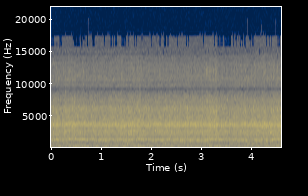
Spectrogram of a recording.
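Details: 1974 Chevrolet C20 small-block V8, just revived after sitting about 3 years, no thermostat: steady deep idle rumble with a faint constant whine, keeps running. Some surging suspected from bad gas and carburetor debris.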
